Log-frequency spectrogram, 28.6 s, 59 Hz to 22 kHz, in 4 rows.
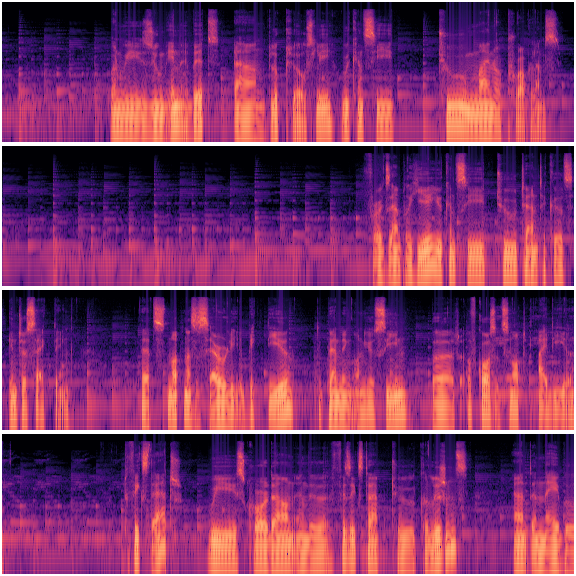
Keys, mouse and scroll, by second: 0.7 click, 1.4-3.6 middle drag, 3.6 click, 4.1 right click, 5.8 click, 6.9-9.9 middle drag, 12.0 alt+middle click, 12.6-13.4 scroll up 7, 13.4-18.9 middle drag, 18.9-20.0 scroll up 7, 20.0-20.8 middle drag, 20.8 click, 23.2-25.1 scroll down 17, 25.1 scroll up 1, 25.2 scroll down 1, 26.4-26.8 drag, 26.8-28.6 scroll down 6.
